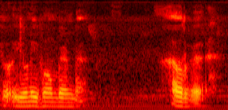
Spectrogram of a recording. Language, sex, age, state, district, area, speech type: Malayalam, male, 60+, Kerala, Alappuzha, rural, spontaneous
